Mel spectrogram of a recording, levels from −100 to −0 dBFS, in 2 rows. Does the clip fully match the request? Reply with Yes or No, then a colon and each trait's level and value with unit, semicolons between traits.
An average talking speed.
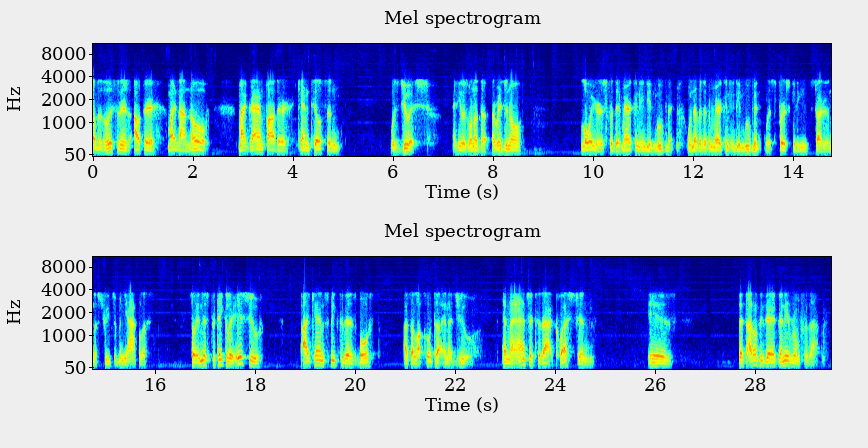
Yes: average, 155 wpm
